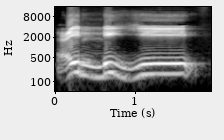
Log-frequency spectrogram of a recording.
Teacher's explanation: تشدید کے بعد تشدید ہے، اس لیے تشدید والے حرف کو ایک دوسرے سے ملا کر پڑھیں گے، علی یا زیر ی، یا ساکن سے پہلے زیر ہے، یا مدہ ہوا، اس لیے یا مدہ کو ایک الف کے برابر کھینچ کر پڑھیں گے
